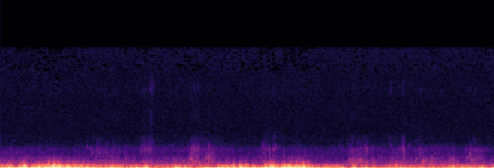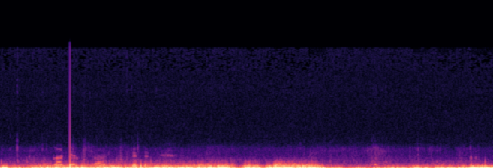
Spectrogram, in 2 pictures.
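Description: Water rushes against a moving boat's hull.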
